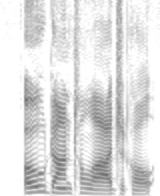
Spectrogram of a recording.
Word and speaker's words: odontological: the first to be convicted based on odontological evidence.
